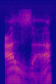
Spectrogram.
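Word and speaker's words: עזה: Why do we call Azza in English Gaza? Because it's an ayin 2. It's a different ayin.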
